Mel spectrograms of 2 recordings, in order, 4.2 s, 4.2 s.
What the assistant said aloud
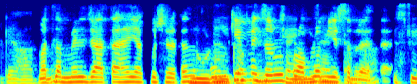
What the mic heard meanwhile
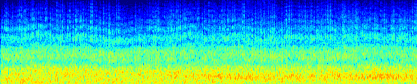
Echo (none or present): none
